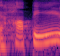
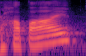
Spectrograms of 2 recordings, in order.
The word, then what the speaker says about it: Hapi: with a ram's head there was also hapi hoppy or hop-eye was known as the spirit of the nile and he was its dynamic essence this happy h-a-p-i which i guess we could pronounce as happy if we wanted to was the god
